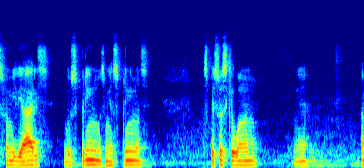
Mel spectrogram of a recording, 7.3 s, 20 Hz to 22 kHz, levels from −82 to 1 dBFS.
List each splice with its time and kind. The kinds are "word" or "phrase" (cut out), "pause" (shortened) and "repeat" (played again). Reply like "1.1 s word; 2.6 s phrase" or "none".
none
